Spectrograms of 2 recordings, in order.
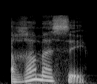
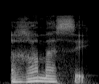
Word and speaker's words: ramasser: Ramasser. Remember, double S here between two vowels. Here you get a strong S sound, okay? Ramasser.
